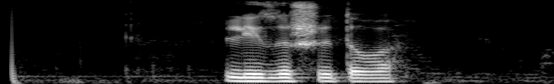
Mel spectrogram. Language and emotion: Russian, neutral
